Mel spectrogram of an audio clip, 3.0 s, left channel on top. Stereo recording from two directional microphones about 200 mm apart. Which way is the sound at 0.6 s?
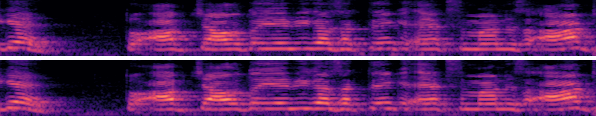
35° right (ahead or behind).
